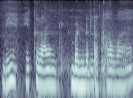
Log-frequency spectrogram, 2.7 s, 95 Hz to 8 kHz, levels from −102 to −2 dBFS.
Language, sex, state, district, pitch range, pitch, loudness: Hindi, female, Chandigarh, Chandigarh, 165-185 Hz, 175 Hz, -19 LUFS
